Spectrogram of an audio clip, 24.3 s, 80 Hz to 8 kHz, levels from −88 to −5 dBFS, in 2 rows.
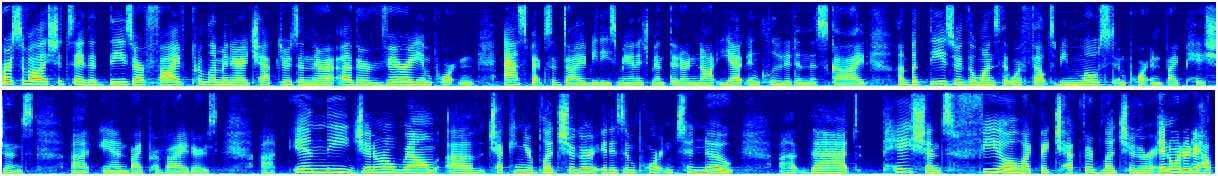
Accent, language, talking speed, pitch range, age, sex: American, English, 195 wpm, 200-245 Hz, 40-59, female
